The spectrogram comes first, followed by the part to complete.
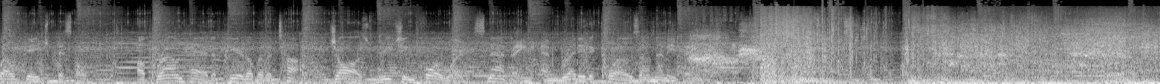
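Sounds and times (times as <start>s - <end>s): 
speech: 0.1s - 8.8s
phosphorus grenade explosion: 7.4s - 11.5s.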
